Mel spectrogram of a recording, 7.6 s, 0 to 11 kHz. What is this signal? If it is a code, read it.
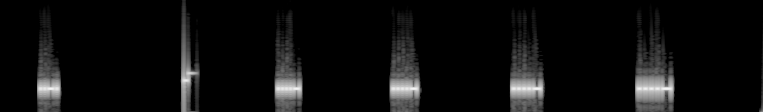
Morse code, heard as a keyed tone, about 53 wpm, spaced as for 9 wpm, 700 Hz. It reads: F 4444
